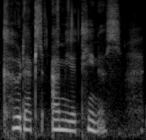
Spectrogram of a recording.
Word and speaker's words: Codex Amiatinus: This is the Codex Amiatinus.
